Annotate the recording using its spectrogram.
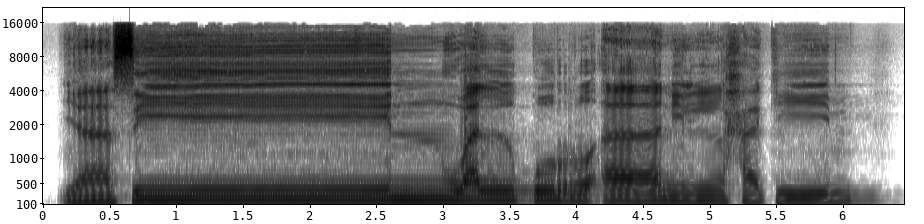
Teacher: tidak dibaca idgham. Padahal nun bertemu dengan waw. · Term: idhar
